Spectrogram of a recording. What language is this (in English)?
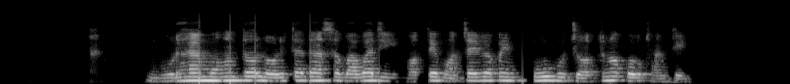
Odia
